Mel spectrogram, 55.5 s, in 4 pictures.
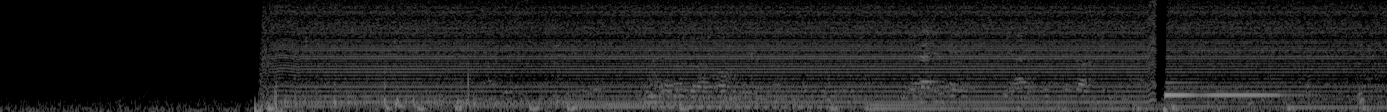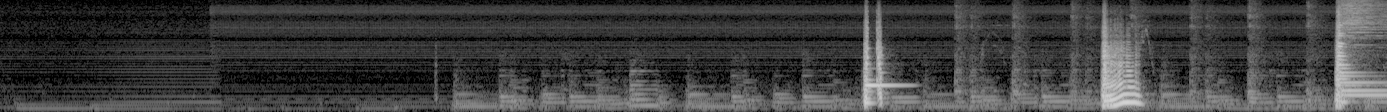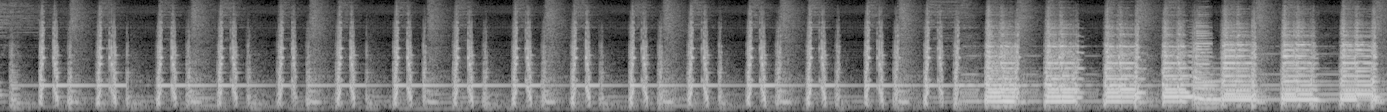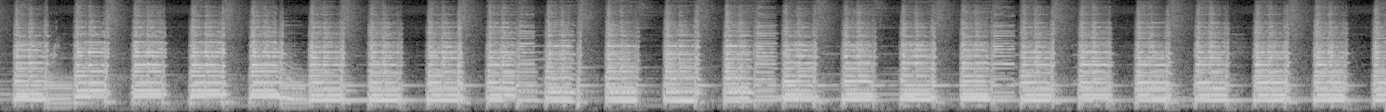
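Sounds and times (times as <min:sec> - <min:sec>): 
guitar: 0:18.2 - 0:55.4.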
